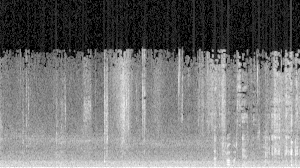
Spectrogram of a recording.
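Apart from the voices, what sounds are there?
inside a car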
